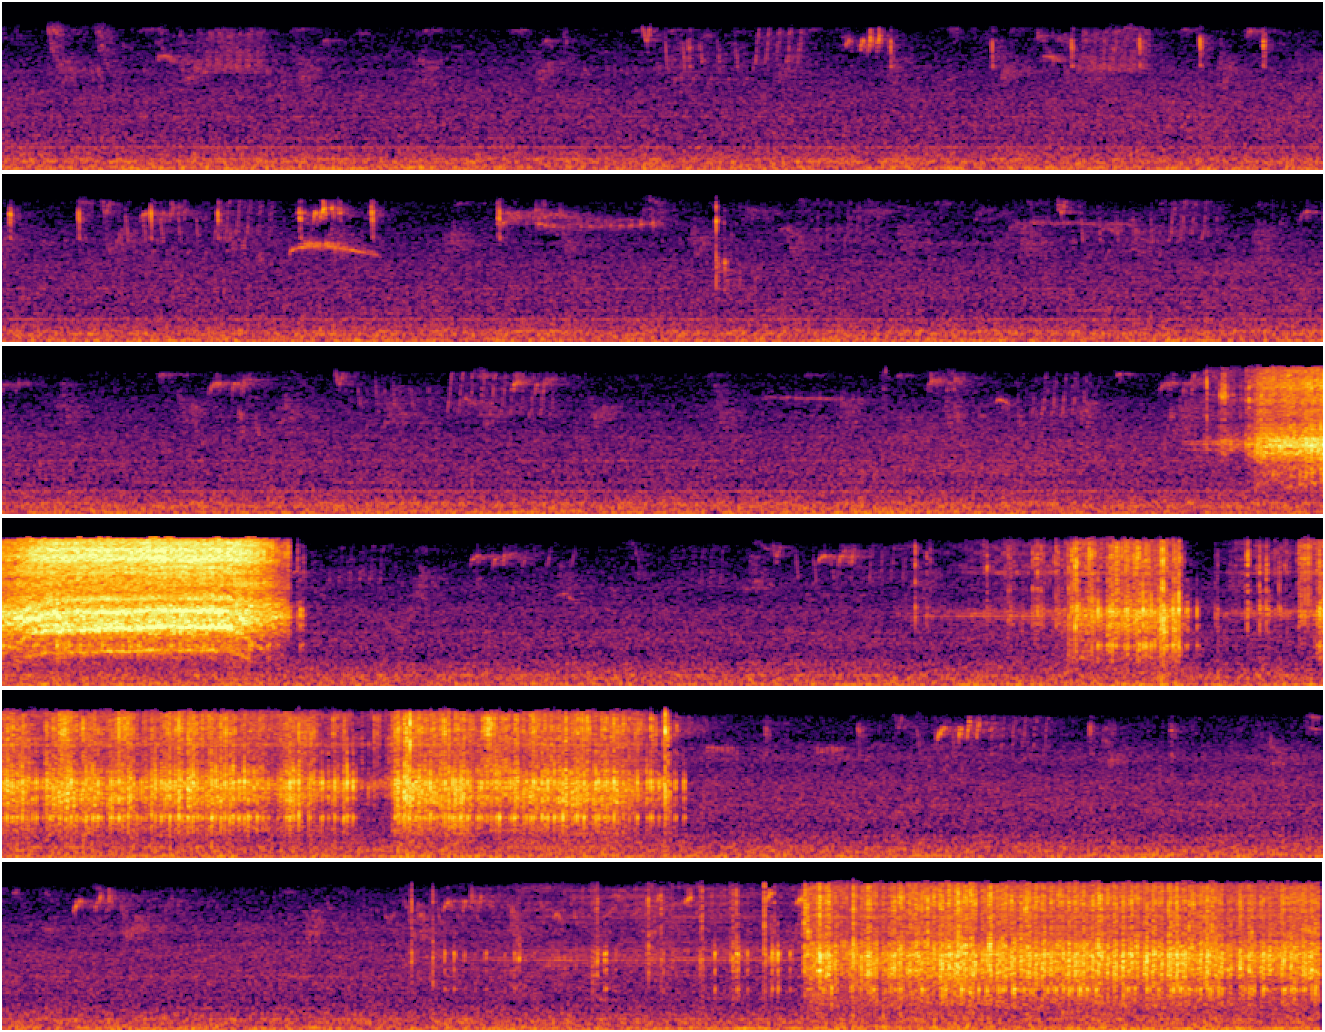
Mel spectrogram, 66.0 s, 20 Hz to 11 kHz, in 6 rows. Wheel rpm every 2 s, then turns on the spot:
0, 0, 0, 0, 0, 0, 0, 0, 0, 0, 0, 0, 0, 0, 0, 0, 70, 90, 0, 0, 0, 10, 20, 10, 20, 0, 0, 0, 0, 0, 0, 30, 30.
44-50 62-66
